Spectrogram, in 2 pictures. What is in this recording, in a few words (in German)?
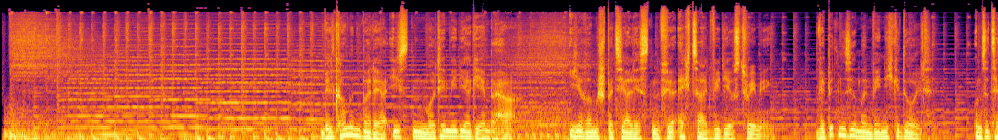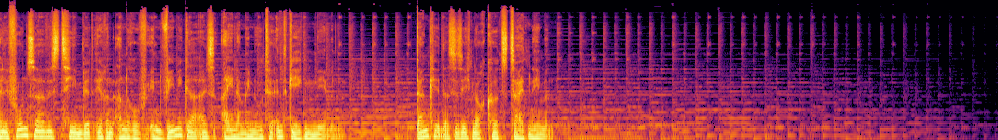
Anrufbeantworter Beispiel; Multimedia Medien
